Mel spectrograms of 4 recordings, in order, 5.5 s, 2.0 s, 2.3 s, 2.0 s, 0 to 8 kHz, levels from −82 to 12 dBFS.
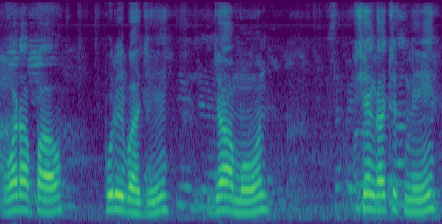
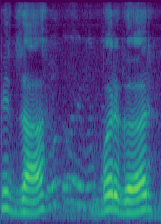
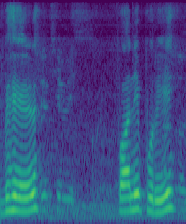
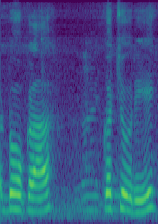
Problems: background conversations at intervals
